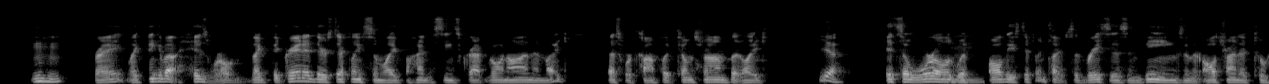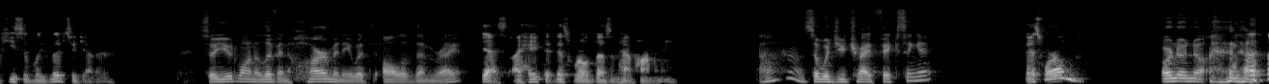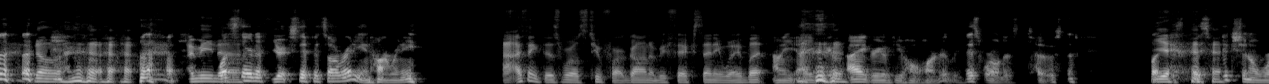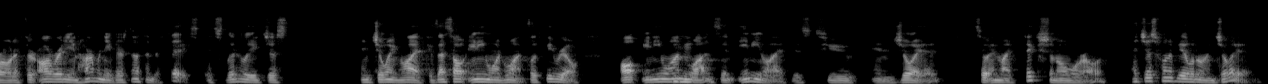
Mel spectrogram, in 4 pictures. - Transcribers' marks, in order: laugh; laughing while speaking: "no"; laugh; laughing while speaking: "harmony?"; chuckle; chuckle; laughing while speaking: "Yeah"
- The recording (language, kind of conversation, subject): English, unstructured, If you could live in any fictional world for a year, which one would you choose and why?
- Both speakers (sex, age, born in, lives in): male, 25-29, United States, United States; male, 40-44, United States, United States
